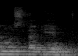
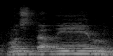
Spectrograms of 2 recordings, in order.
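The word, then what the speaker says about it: مستقيم: Kemudian untuk bersikat waktu di huruf selanjutnya itu huruf qaf mustaqim. Kebanyakan orang mengucapkannya mustaqim, huruf kaf dibacanya.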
